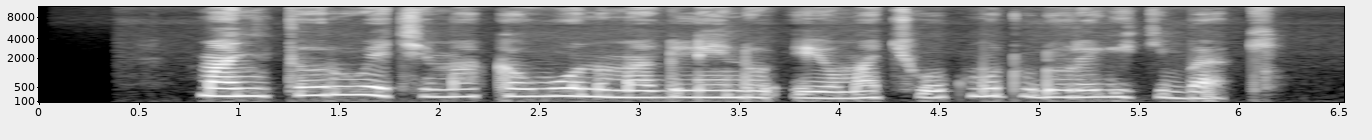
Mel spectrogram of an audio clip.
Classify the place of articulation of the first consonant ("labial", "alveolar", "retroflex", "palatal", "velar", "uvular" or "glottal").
labial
